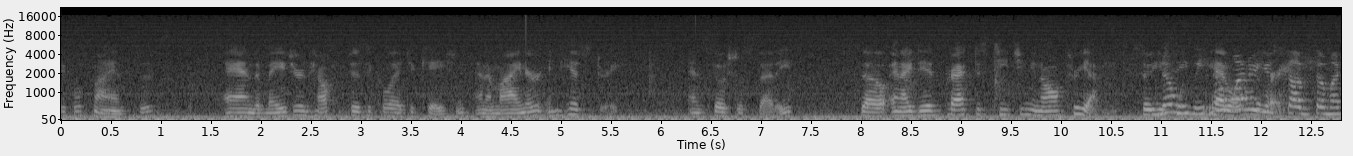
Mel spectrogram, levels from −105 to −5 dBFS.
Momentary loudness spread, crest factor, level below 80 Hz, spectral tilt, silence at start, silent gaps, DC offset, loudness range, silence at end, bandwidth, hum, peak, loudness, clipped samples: 9 LU; 18 dB; -54 dBFS; -6 dB/octave; 0 s; none; under 0.1%; 4 LU; 0 s; 16.5 kHz; none; -30 dBFS; -49 LUFS; under 0.1%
